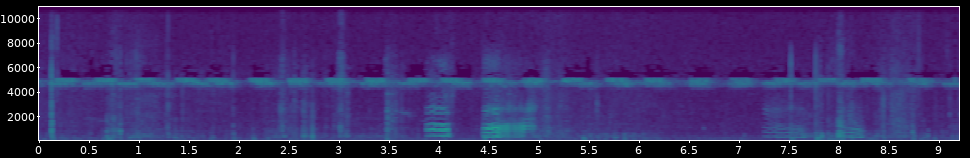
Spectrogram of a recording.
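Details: Zada, a blind seven-week-old female Chihuahua puppy with severe hydrocephalus, rescued from the Fort Worth, Texas animal shelter, gives short harmonic whining grumbles in brief bursts near the middle and end, over a steady high-pitched background whine and a person's voice.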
